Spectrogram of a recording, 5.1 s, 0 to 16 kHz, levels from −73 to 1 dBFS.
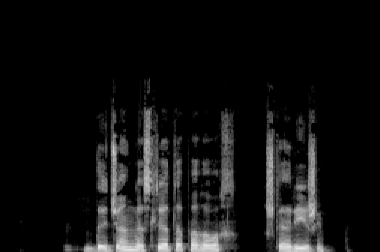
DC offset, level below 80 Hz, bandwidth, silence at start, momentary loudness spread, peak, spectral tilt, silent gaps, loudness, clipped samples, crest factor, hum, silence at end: under 0.1%; -56 dBFS; 9.6 kHz; 1.1 s; 16 LU; 0 dBFS; -5 dB/octave; 3.31-3.52 s; -13 LUFS; under 0.1%; 16 dB; none; 0.75 s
